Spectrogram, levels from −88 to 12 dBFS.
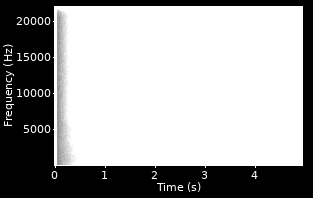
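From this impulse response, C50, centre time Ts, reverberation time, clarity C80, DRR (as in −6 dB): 5.0 dB, 37 ms, 0.50 s, 9.0 dB, −10.0 dB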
